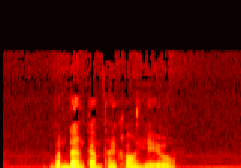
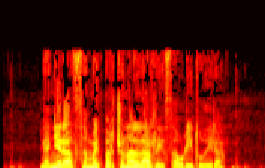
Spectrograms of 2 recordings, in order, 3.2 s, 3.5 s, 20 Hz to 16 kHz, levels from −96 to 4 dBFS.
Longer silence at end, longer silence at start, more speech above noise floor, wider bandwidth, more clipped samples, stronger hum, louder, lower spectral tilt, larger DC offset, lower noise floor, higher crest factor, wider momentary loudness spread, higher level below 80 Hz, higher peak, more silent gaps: second, 0.2 s vs 0.55 s; about the same, 0.65 s vs 0.55 s; second, 31 dB vs 35 dB; about the same, 11.5 kHz vs 11.5 kHz; neither; neither; second, -24 LUFS vs -17 LUFS; first, -7.5 dB/octave vs -5.5 dB/octave; neither; about the same, -54 dBFS vs -51 dBFS; about the same, 22 dB vs 18 dB; about the same, 13 LU vs 12 LU; first, -40 dBFS vs -46 dBFS; about the same, -2 dBFS vs 0 dBFS; neither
